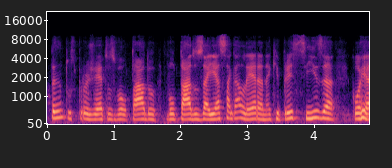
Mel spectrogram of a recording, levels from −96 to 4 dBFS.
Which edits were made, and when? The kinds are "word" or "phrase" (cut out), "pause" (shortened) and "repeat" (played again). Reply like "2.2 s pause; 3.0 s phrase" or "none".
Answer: 1.7 s pause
